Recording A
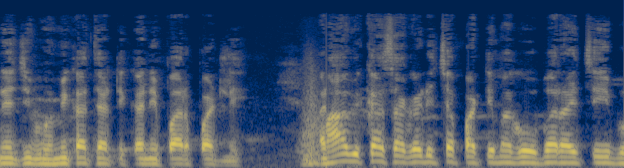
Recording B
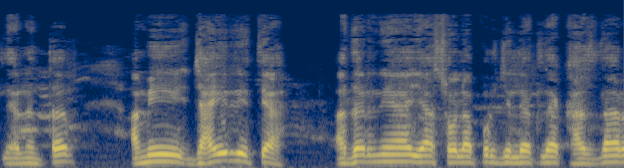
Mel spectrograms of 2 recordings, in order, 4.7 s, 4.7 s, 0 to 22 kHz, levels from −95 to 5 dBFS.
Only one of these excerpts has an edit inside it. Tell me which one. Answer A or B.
A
